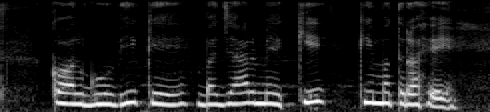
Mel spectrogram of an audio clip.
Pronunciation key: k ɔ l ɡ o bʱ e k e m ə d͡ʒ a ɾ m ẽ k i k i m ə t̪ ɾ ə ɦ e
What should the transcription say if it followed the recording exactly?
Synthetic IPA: k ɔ l ɡ o bʱ i k e b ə d͡ʒ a ɾ m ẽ k i k i m ə t̪ ɾ ə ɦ e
